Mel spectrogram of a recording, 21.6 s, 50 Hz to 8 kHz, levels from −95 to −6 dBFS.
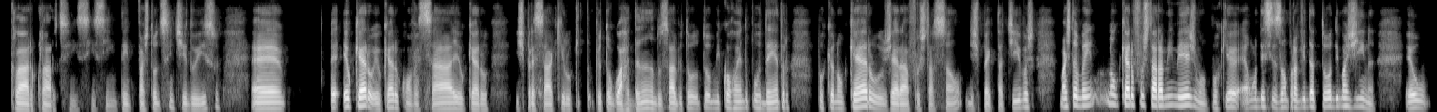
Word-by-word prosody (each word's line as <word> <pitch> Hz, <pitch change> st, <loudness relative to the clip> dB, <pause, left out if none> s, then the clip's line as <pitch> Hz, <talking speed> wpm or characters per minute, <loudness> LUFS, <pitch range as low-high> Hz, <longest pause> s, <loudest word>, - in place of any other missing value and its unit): Claro, 110 Hz, -4 st, +4 dB
claro, 95 Hz, 0 st, -1 dB
sim, 90 Hz, -2 st, -6 dB
sim, 95 Hz, -, -5 dB
sim. 90 Hz, -2 st, -6 dB
Tem, 105 Hz, -2 st, -7 dB
faz 105 Hz, -1 st, -3 dB
todo 115 Hz, -2 st, -5 dB
o -, -, -5 dB
sentido 110 Hz, -6 st, -3 dB
isso. 115 Hz, +7 st, -5 dB, 0.5 s
Eh, 120 Hz, 0 st, +5 dB, 0.7 s
eu 140 Hz, -, +4 dB
eu 160 Hz, +1 st, +5 dB
quero 170 Hz, -8 st, +7 dB
eu 110 Hz, -1 st, -4 dB
quero 140 Hz, -1 st, +1 dB
conversar, 110 Hz, +2 st, +1 dB
eu 115 Hz, -2 st, -3 dB
quero 105 Hz, 0 st, -2 dB, 0.4 s
expressar 105 Hz, -, 0 dB
aquilo 105 Hz, +2 st, -6 dB
que -, -, -15 dB, 0.3 s
eu -, -, -4 dB
tô 115 Hz, -, -5 dB
guardando, 110 Hz, +3 st, -1 dB
sabe, 115 Hz, +2 st, +1 dB
eu -, -, -11 dB
tô 120 Hz, -1 st, -5 dB
tô 115 Hz, -, -4 dB
me 125 Hz, 0 st, -9 dB
corroendo 130 Hz, +2 st, -3 dB
por 135 Hz, -2 st, -6 dB
dentro, 130 Hz, +4 st, -2 dB, 0.4 s
porque -, -, -9 dB
eu 135 Hz, -, +2 dB
não 125 Hz, -1 st, -5 dB
quero 145 Hz, -6 st, +4 dB
gerar 105 Hz, -1 st, +2 dB
frustração 105 Hz, 0 st, -3 dB
de -, -, -13 dB
expectativas, 140 Hz, +2 st, -4 dB, 0.4 s
mas 155 Hz, 0 st, +3 dB
também 180 Hz, 0 st, +2 dB, 0.2 s
não 205 Hz, -5 st, -1 dB
quero 190 Hz, 0 st, +7 dB
frustrar 185 Hz, -2 st, +4 dB
a -, -, +8 dB
mim 180 Hz, +2 st, -6 dB
mesmo, 175 Hz, -, +1 dB
porque 125 Hz, +4 st, -5 dB
é 150 Hz, -1 st, +1 dB
é -, -, 0 dB
uma 150 Hz, +1 st, -6 dB
decisão 145 Hz, -1 st, +2 dB
pra 145 Hz, -, +1 dB
a -, -, -6 dB
vida 150 Hz, +2 st, +1 dB
toda. 155 Hz, +1 st, -2 dB
Imagina, 155 Hz, -, -2 dB, 0.5 s
eu 135 Hz, 0 st, 0 dB
125 Hz, 170 wpm, -24 LUFS, 110-150 Hz, 0.7 s, a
